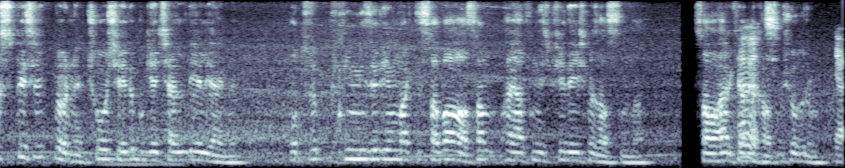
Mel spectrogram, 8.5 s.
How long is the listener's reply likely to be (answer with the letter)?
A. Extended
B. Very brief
A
